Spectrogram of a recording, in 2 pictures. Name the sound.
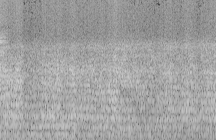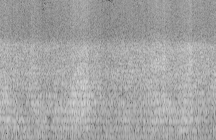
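helicopter flying overhead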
